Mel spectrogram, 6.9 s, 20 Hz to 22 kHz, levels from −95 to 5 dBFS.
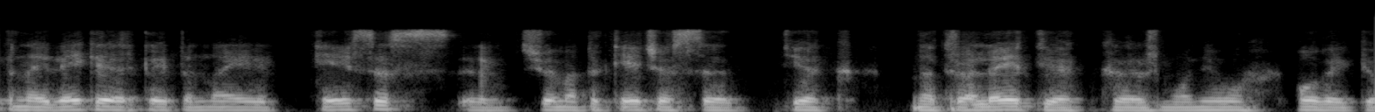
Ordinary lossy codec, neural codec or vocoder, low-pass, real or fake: AAC, 64 kbps; codec, 16 kHz, 4 kbps, FreqCodec, smaller model; 7.2 kHz; fake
